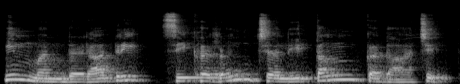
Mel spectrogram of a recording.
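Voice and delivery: slow, careful recitation of the line; slow demo. Shown as a demonstration. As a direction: spell the line out slowly for students. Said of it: "कैसे निकलेगा?".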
